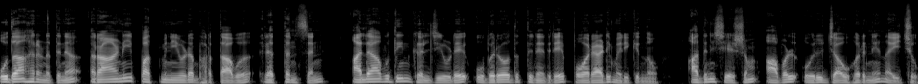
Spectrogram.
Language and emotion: Malayalam, neutral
